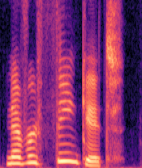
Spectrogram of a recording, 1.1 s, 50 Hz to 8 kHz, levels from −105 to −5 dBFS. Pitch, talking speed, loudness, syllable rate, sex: 305 Hz, 170 wpm, -14 LUFS, 4.6 syllables/s, female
